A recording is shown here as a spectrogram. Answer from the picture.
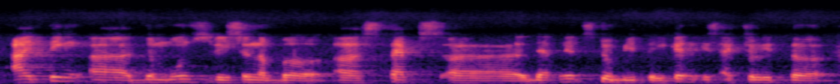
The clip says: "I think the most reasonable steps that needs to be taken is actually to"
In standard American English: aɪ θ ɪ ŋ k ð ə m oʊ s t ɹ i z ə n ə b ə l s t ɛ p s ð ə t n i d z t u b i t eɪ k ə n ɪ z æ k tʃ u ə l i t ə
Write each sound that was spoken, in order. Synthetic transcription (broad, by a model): aɪ t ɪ ŋ k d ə m oʊ s t ɹ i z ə n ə b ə l s t ɛ p s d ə t n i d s t u b i t eɪ k ə n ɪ s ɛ k tʃ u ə l i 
